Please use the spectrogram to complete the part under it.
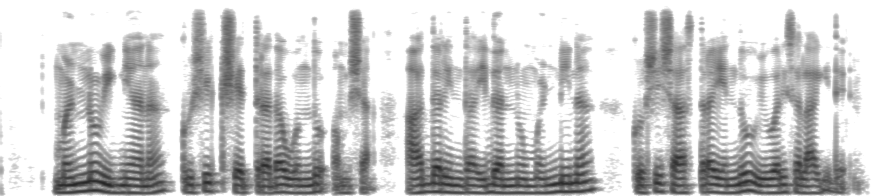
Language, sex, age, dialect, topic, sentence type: Kannada, male, 18-24, Mysore Kannada, agriculture, statement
